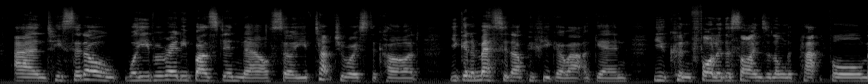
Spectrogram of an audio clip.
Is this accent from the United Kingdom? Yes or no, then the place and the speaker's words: yes; Croydon, London, United Kingdom; I'm from Croydon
